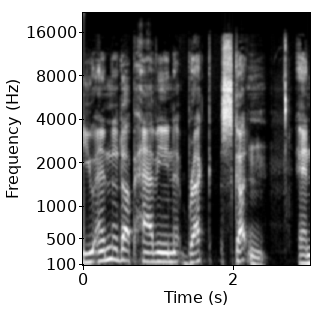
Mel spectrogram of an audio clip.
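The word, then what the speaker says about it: Schutten: Table um and you ended up having bre scotton and not shuton scotton is what I've learned how to pronounce it he won the you know that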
